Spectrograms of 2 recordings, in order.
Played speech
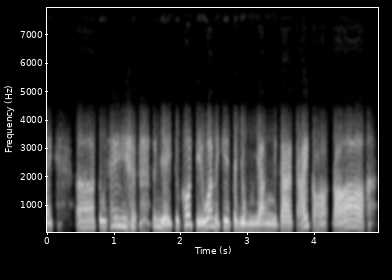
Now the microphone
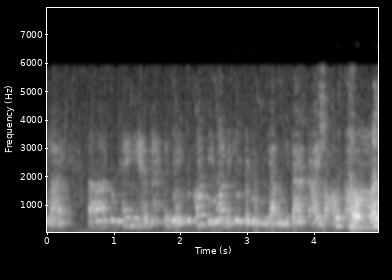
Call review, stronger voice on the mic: user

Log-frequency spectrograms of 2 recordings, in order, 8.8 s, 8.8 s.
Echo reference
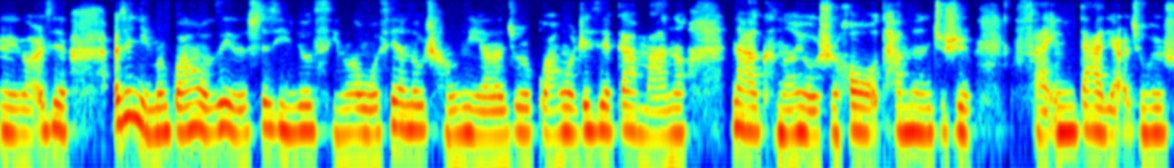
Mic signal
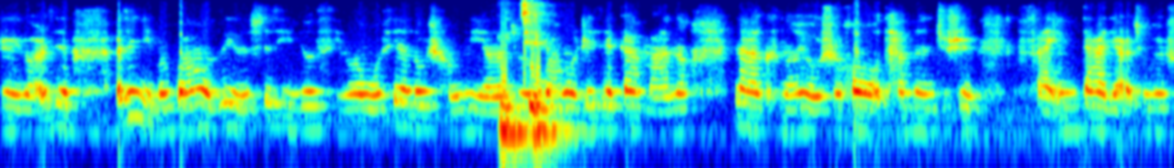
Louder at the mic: user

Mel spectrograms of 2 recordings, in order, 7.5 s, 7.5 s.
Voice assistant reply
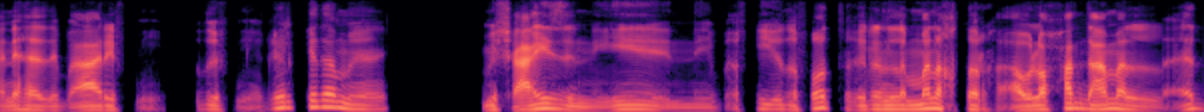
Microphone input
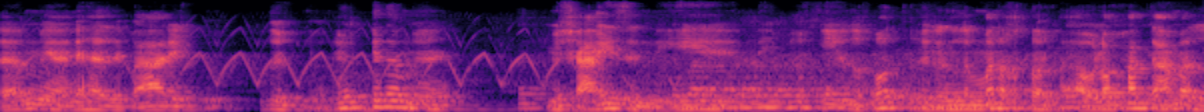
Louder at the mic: echo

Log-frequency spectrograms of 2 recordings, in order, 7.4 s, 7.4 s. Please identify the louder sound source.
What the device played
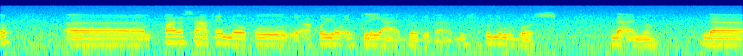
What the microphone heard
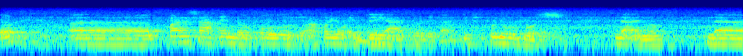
echo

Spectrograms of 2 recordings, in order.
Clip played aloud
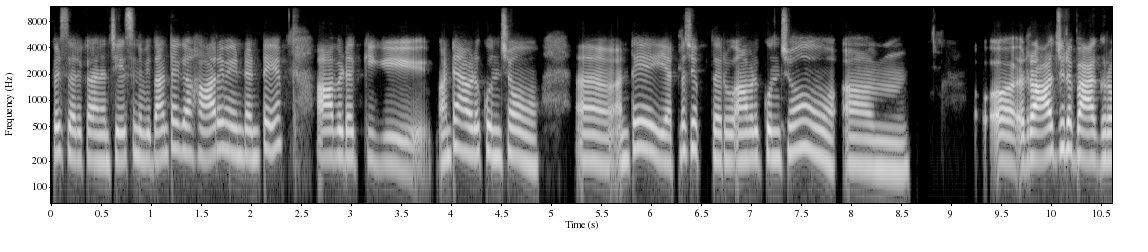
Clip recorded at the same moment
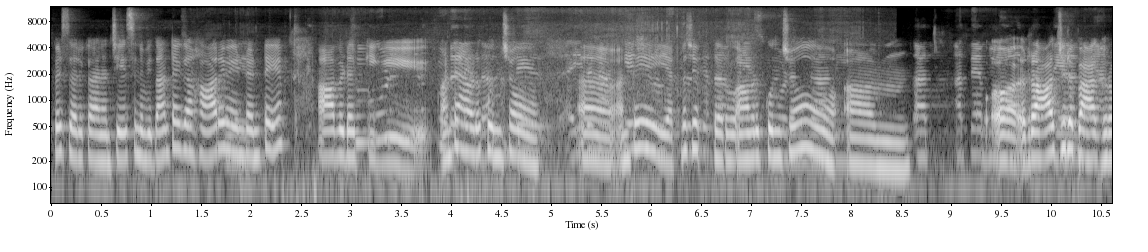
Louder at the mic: echo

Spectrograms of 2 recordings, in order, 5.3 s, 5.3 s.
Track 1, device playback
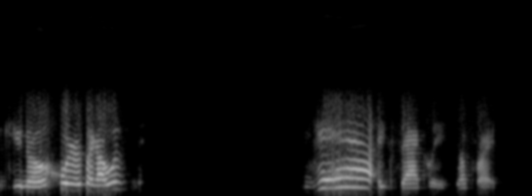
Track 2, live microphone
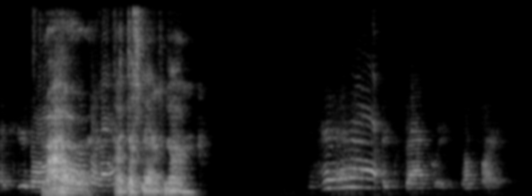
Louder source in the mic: user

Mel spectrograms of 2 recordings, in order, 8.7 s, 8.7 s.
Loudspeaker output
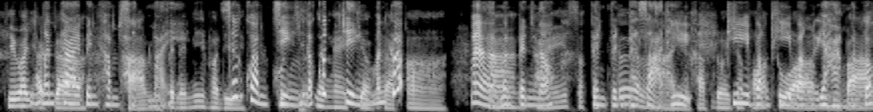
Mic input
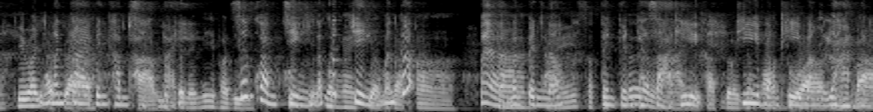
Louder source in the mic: echo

